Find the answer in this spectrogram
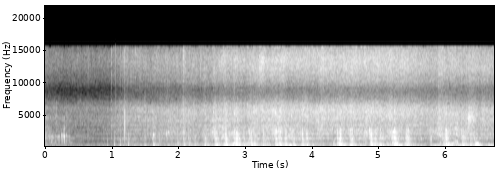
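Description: Onion and tomato paste sizzling in an aluminium pot, stirred with a wooden spoon that scrapes against the pot; the stirring strokes start about two seconds in and go on in quick succession.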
